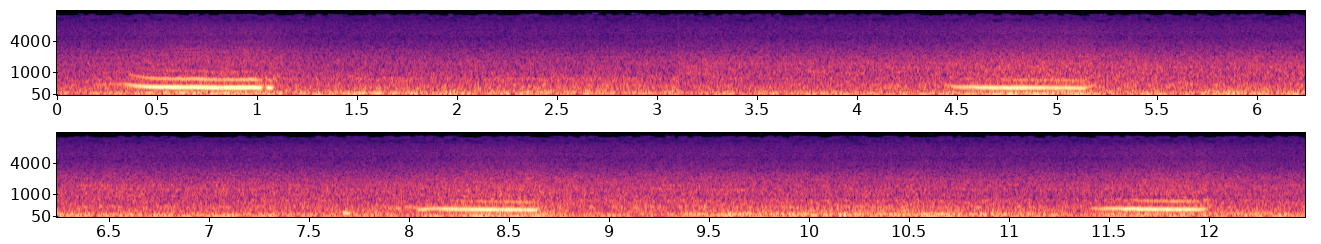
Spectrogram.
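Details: Cat asleep on someone's lap, snoring: four nasal, whistle-like tones that slide down in pitch, spaced roughly three and a half seconds apart, with a soft low breathing rumble throughout.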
